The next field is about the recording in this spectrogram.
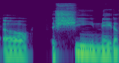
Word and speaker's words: sidhe: It's actually spelled S-I-D-H-E. People like myself who have seen that word in the past pronounce it Sidhe, but it's pronounced she basically.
